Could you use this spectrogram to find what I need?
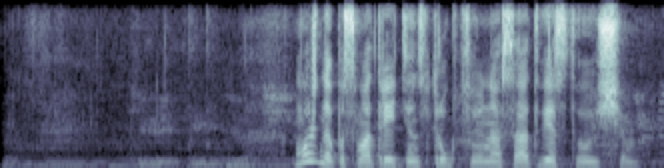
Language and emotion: Russian, neutral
